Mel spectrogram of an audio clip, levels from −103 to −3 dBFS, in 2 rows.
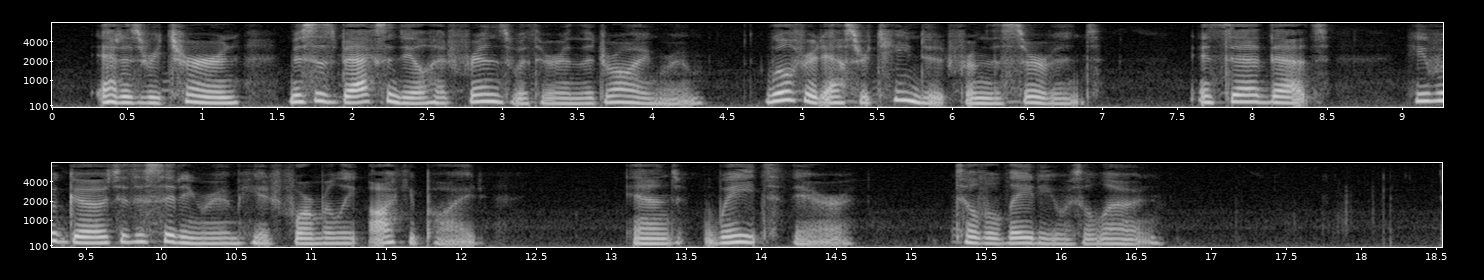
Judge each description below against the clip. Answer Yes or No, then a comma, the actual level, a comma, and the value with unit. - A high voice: Yes, high, 205 Hz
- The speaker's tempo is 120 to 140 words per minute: Yes, slow, 135 wpm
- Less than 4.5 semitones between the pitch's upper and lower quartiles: Yes, average, 3.8 semitones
